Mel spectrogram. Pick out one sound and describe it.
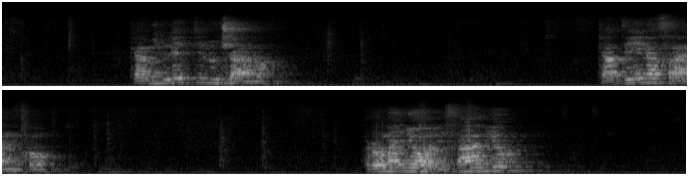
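A man speaks into a microphone in short phrases, with pauses between them.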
